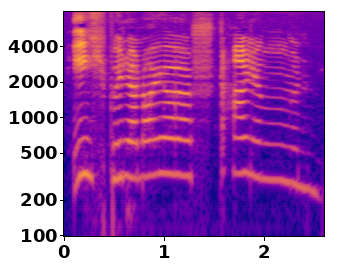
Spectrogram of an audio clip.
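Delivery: put-on high, drawn-out drunken proclamation; drunk shouting man. Storyteller mimics a drunk stranger on the street, drunken yelling. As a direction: imitate a drunk announcing himself, slow and high. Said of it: "er hat mir übelst ins Ohr geschrien".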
